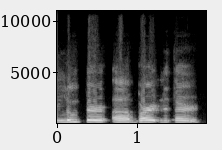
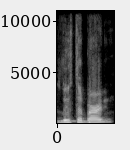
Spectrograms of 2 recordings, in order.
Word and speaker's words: Luther Burden: weapon, and I wonder if they could get Luther Burton the third. Am I saying this right name right? From Yeah, you Missouri. said it right. Yeah, you said it right. Luther Burden, the third.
